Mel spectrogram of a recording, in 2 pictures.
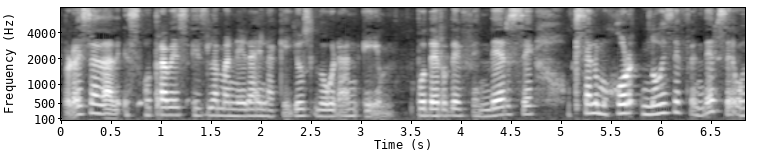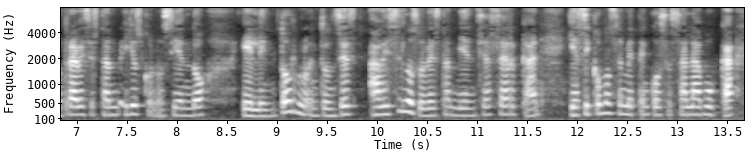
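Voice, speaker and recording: A woman child psychologist talks to parents in an easy, conversational way. Her voice sits a little low. She keeps building her explanations from everyday examples. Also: vocal fry, darkish tone, husky. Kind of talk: informal talk to parents.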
